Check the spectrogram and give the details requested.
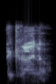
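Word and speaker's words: πικραίνω: The word bitter in that verse, the Greek word, let Esau pronounce it. Strong's G 4087, Pecrino.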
